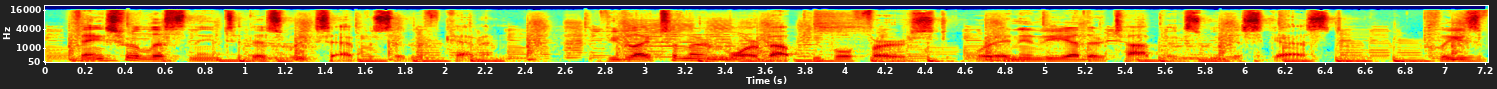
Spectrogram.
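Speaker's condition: No condition

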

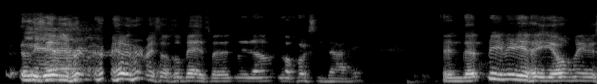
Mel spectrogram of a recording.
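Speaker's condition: Parkinson's disease; speech affected by Parkinson's and DBS surgery

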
